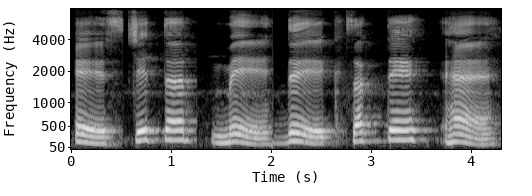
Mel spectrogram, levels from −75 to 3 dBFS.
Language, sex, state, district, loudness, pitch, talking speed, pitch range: Hindi, male, Uttar Pradesh, Budaun, -14 LUFS, 165 Hz, 85 wpm, 130-200 Hz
